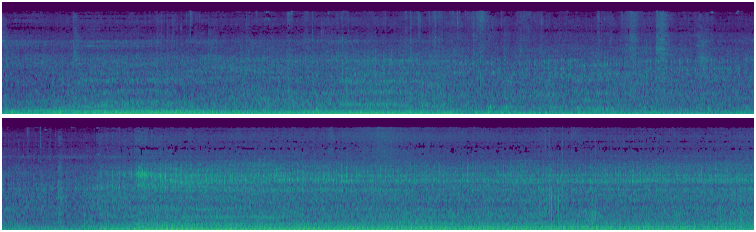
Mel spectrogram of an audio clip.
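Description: Heavy construction machine's diesel engine running. Its load comes up about two seconds in, eases off for several seconds, then rises sharply again and holds high from about eighteen seconds in.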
